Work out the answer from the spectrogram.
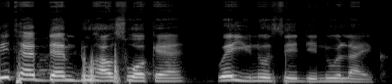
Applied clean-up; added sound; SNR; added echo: none; none; none; none.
